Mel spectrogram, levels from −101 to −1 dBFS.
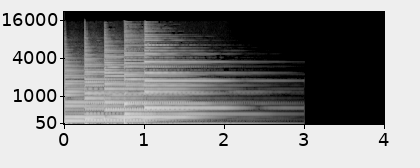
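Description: No dropouts, clicks, distortion or timing problems turn up anywhere in the audio.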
